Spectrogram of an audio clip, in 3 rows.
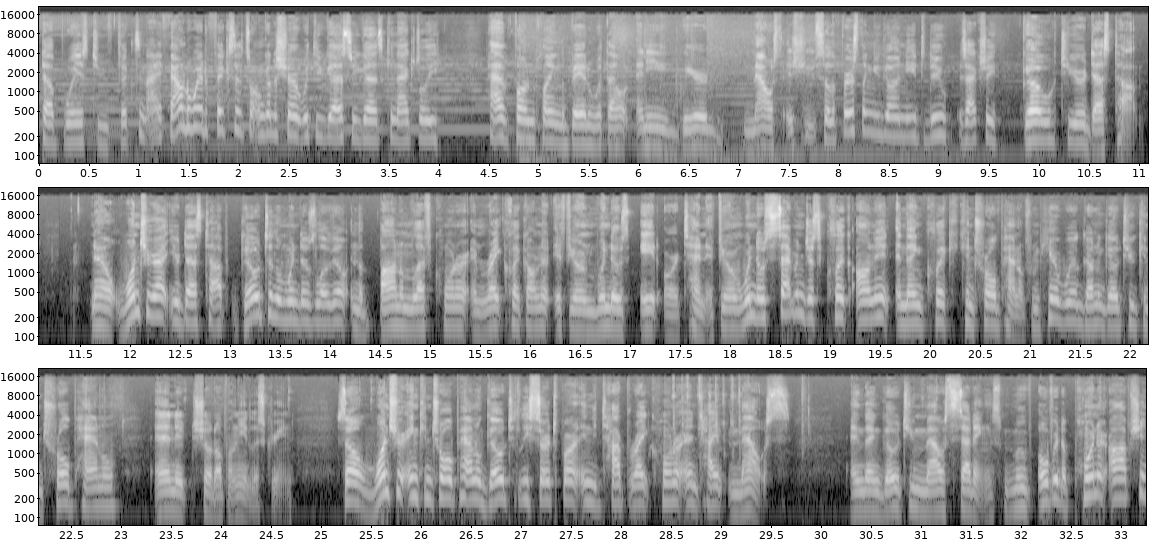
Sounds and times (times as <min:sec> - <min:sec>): Speech: 0:00.0 - 0:11.0, 0:11.6 - 0:29.7, 0:30.3 - 0:33.2.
